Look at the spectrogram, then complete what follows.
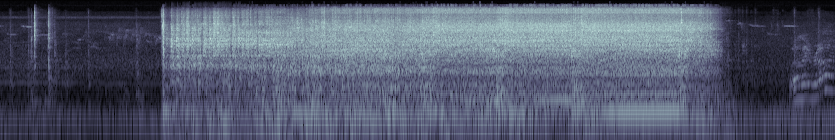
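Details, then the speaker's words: Ford Falcon revived after new points, condenser, cap, rotor and plugs: it cranks, fires and idles a little high (idle not yet adjusted) with a light fast ticking; oil pressure seems present as the lifters primed back up. "she did fire up sound like he got a little ticking um but it seems we have oil pressure because for the most part the lifters primed back up so that's good to know"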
